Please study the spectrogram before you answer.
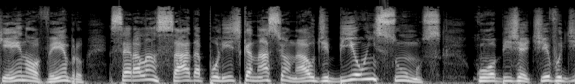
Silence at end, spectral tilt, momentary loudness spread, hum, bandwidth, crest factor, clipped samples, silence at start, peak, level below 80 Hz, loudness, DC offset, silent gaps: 0 s; -4 dB/octave; 6 LU; none; 16.5 kHz; 12 dB; under 0.1%; 0 s; 0 dBFS; -32 dBFS; -12 LUFS; under 0.1%; none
